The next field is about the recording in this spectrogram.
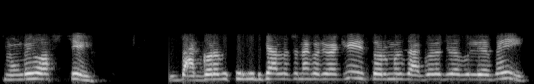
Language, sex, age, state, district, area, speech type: Odia, female, 45-60, Odisha, Nayagarh, rural, conversation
